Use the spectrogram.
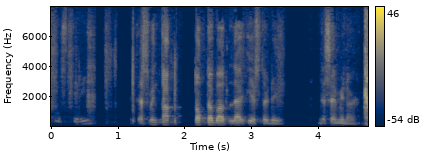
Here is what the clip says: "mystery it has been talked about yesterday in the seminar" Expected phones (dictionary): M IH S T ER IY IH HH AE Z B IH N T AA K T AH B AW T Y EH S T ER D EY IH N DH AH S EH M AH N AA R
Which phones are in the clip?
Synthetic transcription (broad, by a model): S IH T HH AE S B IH N T AA K T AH B AW T Y EH S T ER D EY IH N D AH S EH M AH N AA R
